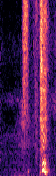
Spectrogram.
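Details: Romie, a sleepy female Siberian Husky puppy, gives one short, soft sneeze near the end of a quiet second, after a faint murmur. A person answers with "bless you."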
